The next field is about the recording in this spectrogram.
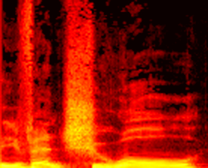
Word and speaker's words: eventually: I love when people add an extra syllable to that word. Eventually. No, it's eventually. It's four syllables.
